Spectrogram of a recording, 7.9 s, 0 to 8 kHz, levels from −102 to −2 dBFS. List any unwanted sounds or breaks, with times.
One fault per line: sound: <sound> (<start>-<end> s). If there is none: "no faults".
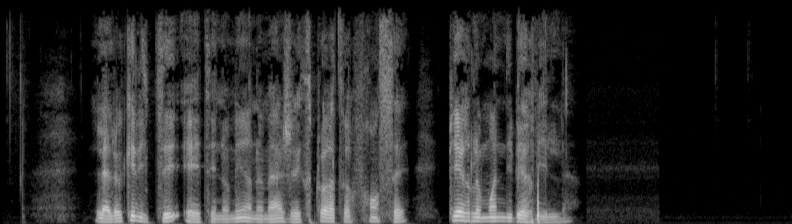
no faults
